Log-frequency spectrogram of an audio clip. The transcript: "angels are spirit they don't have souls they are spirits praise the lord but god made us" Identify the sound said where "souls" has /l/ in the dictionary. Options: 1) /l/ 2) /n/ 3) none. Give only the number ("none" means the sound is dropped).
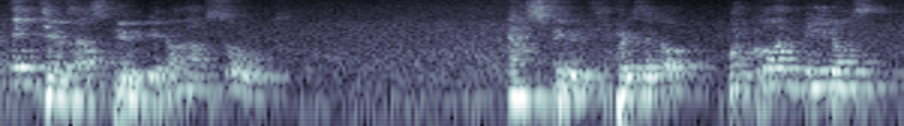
1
